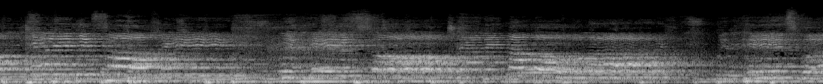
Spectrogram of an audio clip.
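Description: A mixed-voice a cappella group singing in harmony through handheld microphones, several higher voices moving over a sustained low bass line.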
